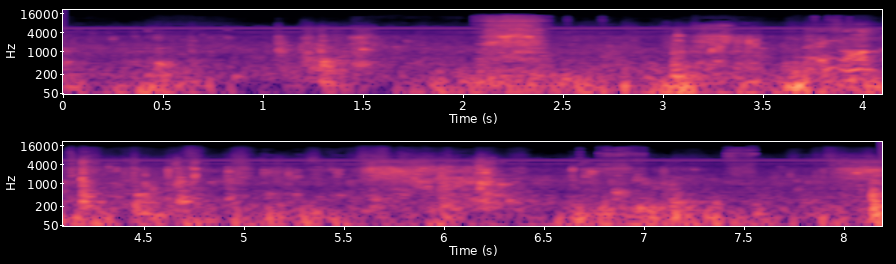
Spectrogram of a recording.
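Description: Deck noise on a small boat: irregular knocks, rubbing and clatter of gear over a low rumble, with a noisy scrape or rustle about two seconds in.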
